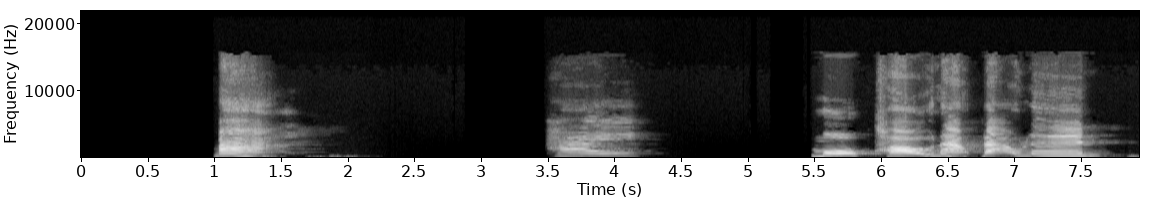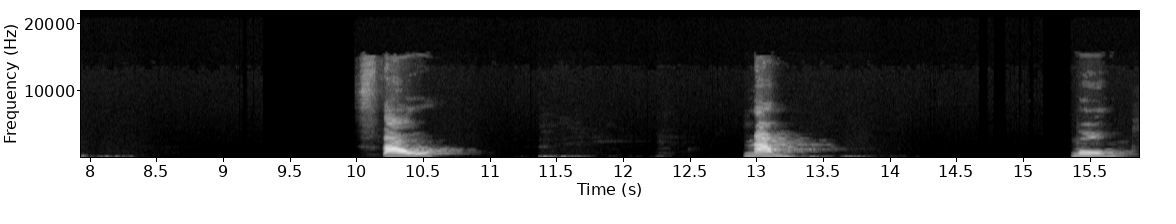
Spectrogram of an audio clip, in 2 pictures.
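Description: A young woman calls out instructions through a microphone, in short bursts.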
